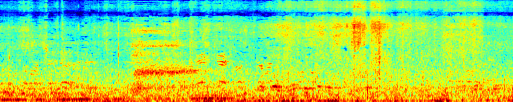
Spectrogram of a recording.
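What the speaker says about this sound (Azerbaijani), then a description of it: "Ya zor külək var ha." Strong wind blowing outdoors, a steady broadband roar buffeting the microphone throughout, with people talking faintly underneath.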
